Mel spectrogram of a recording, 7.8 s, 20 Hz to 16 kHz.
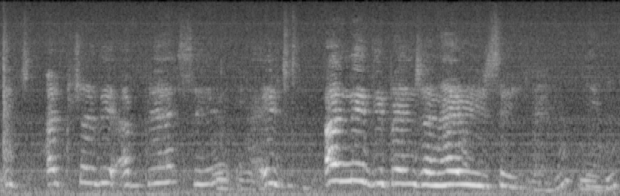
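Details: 26-year-old woman with lifelong cerebral palsy, speech affected enough that people often find her hard to understand; dysarthria (cerebral palsy).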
